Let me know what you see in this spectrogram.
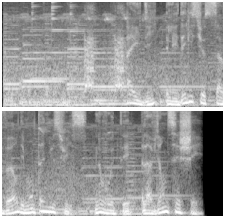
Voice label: french switzerland promos; swiss french

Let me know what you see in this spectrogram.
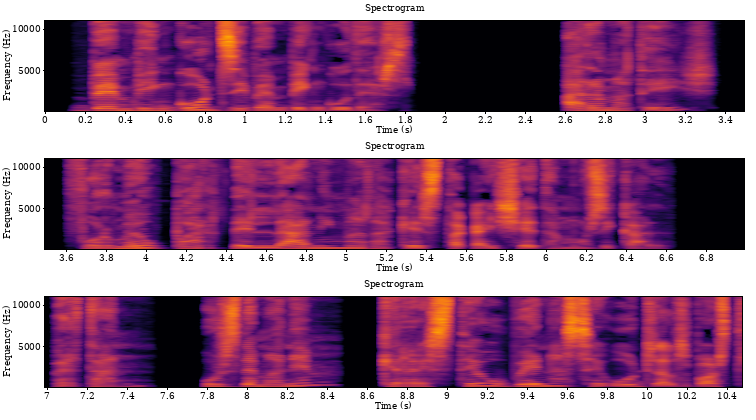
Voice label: catalan audiobooks

